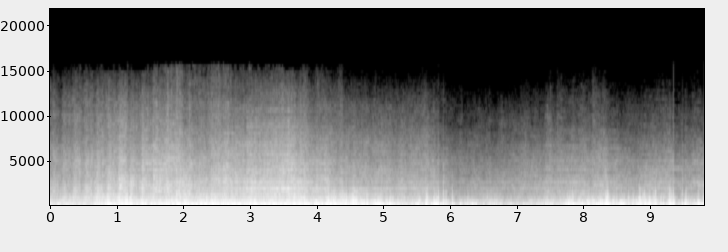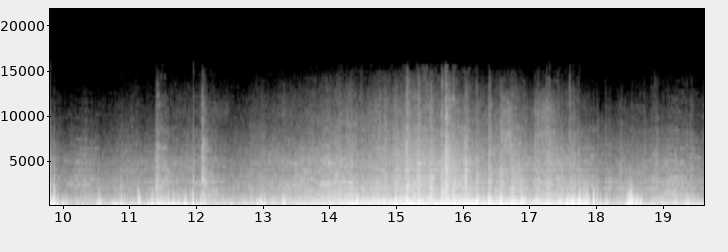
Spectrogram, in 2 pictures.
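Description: Freight train flatcars rolling past close by: a steady rumble of steel wheels on the rails, with sharp clicks as the wheels cross rail joints.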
